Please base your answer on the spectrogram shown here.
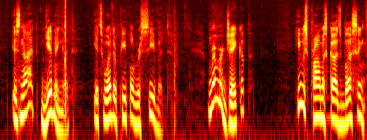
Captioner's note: taps table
